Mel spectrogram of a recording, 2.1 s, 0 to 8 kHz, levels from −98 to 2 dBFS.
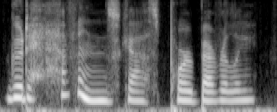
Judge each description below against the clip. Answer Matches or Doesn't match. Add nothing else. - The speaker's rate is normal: Matches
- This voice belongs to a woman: Matches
